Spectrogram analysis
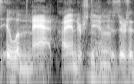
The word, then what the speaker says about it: Illimat: who did drill me on the pronunciation of the game because I had been saying Illimat for a long time. I really do like the idea. Because it's Illimat.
